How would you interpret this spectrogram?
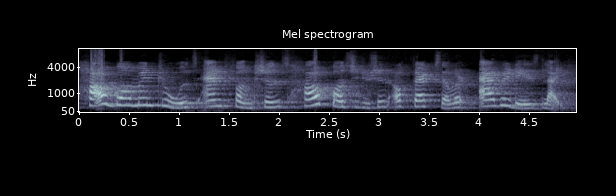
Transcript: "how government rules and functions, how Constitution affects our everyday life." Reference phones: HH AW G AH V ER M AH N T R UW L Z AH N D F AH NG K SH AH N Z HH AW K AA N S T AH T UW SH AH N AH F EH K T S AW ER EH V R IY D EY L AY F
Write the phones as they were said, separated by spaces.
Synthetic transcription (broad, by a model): HH AW G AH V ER M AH N T R UW L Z AH N D F AH NG K SH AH N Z HH AW K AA N S T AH T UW SH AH N AH F EH K T S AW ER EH V R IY D EY L AY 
